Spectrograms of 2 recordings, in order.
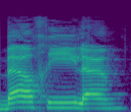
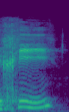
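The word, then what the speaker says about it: بخل: من بخيل وأما من بخيل. It's a heavy letter with a line on the bottom. Don't say khi. بخي. Ba light. Kha heavy. Lam light.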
